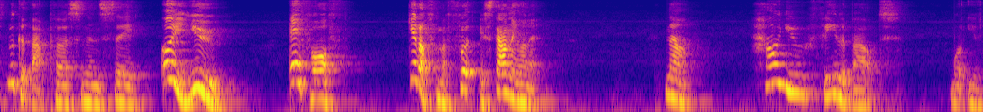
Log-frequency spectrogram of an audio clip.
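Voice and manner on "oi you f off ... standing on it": loud, blunt, telling him off; blunt Scots outburst. Retold or imitated. Stranger on your foot, told loudly to get off. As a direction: bark it straight at the foot-stander. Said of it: "the Scots person would turn around".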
